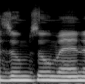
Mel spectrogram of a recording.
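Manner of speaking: ordinary talk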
